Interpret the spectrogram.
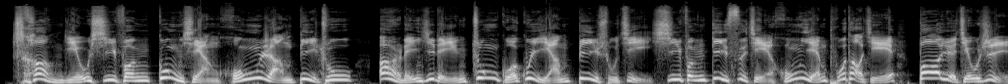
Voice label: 男7 广告 葡萄节开幕, 国语男声配音

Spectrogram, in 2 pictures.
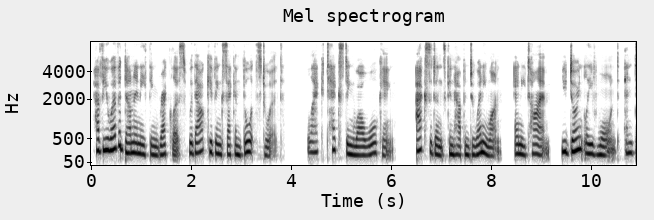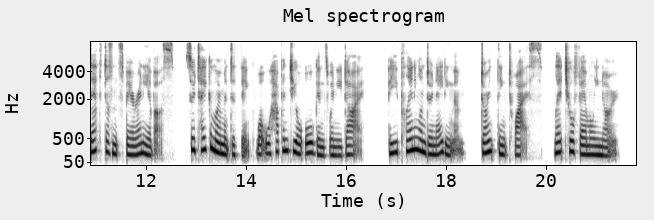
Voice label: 外籍英女-器官捐献宣传-广告

